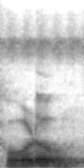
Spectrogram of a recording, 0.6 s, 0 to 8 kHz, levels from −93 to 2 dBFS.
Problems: background sounds at intervals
